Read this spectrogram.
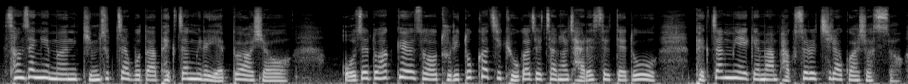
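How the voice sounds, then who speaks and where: A woman's voice: fairly high pitch, animated, fairly quick, no echo, lightly acted. A woman voicing an earnest orphan girl who firmly comforts and lectures her little sister. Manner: firm, gently scolding.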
